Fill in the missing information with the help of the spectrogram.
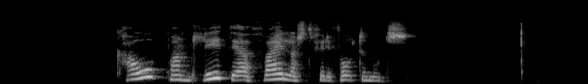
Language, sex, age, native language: Icelandic, female, 60-69, Icelandic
